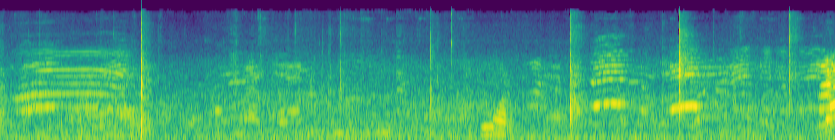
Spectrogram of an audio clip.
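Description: High-pitched voices of youth players and spectators shouting and calling out at a ballgame, with a sharp smack about a second and a half in and a few lighter knocks later on.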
